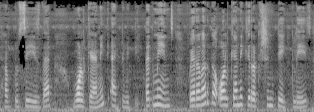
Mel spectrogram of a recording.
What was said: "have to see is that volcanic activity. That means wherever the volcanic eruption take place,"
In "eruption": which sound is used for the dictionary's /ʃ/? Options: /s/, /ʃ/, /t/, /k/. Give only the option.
/ʃ/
